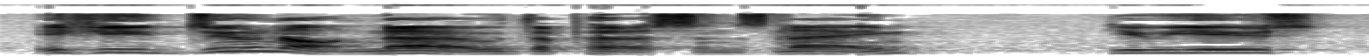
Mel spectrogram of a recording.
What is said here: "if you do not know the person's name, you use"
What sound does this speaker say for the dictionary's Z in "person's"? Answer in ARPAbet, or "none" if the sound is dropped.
Z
